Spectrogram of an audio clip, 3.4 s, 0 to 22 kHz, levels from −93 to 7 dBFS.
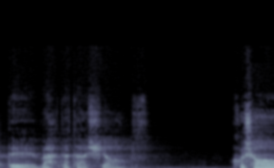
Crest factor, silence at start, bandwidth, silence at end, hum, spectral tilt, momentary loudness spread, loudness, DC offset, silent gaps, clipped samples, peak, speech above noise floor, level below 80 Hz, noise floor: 22 dB; 0 s; 10 kHz; 0 s; 50 Hz at -60 dBFS; -5 dB/octave; 19 LU; -33 LUFS; under 0.1%; none; under 0.1%; -12 dBFS; 32 dB; -54 dBFS; -64 dBFS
